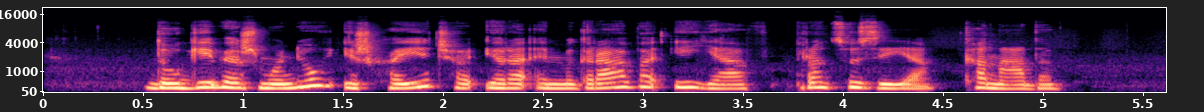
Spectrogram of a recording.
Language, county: Lithuanian, Kaunas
